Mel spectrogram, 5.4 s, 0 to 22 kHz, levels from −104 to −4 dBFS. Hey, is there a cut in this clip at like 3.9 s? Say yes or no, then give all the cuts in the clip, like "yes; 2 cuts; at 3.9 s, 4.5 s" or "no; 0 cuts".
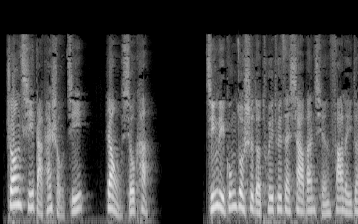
no; 0 cuts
